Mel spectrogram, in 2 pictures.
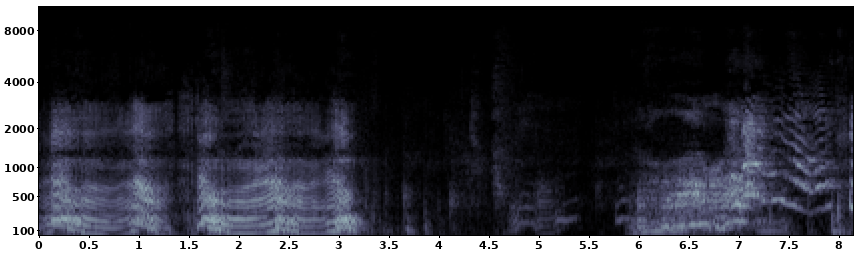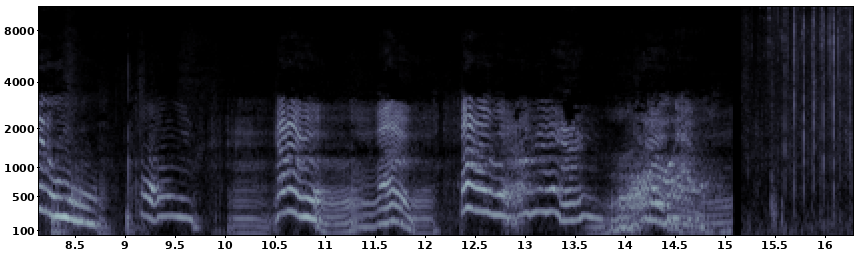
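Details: Key, a pet husky, vocalizes in wavy, grumbling phrases indoors. Long modulated 'talking' sounds are broken by short gaps. Later, quicker rising and falling yelps and whines alternate in bursts, with a few sharp clicks at the end.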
